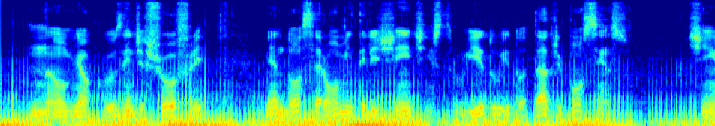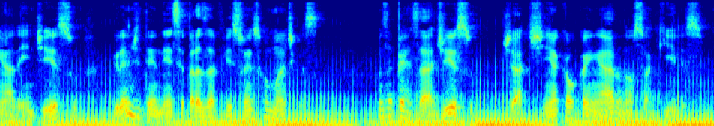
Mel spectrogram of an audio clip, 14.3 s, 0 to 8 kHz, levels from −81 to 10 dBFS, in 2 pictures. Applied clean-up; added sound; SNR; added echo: none; Purr; -3 dB; none.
